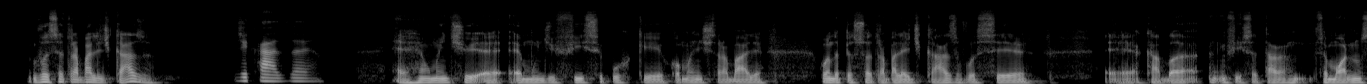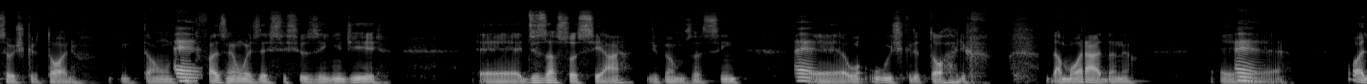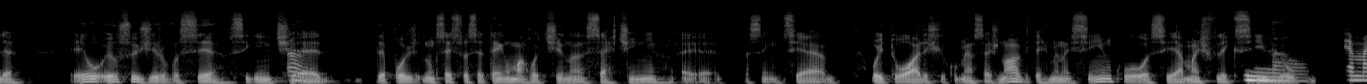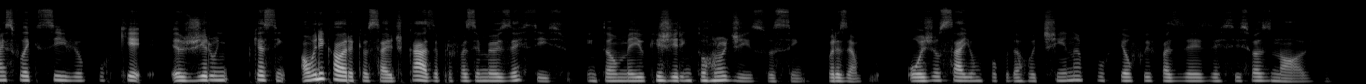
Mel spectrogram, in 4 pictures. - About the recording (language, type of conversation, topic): Portuguese, advice, Como posso equilibrar o descanso e a vida social nos fins de semana?
- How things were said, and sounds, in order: none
